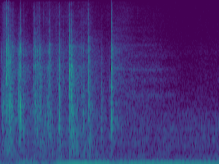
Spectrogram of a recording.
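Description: A sheet of paper letter being pulled out and unfolded by hand, giving a quick run of crisp crackles in the first second that then stops. A steady low hum runs underneath.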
